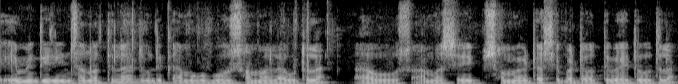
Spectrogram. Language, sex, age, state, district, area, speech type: Odia, male, 30-45, Odisha, Cuttack, urban, spontaneous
